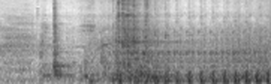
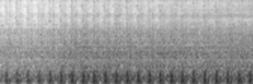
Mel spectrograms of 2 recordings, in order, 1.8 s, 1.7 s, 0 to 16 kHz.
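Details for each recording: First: 2015 Craftsman snowblower, cold day, primed three times, choke on, turtle setting: after a recoil pull the engine catches and settles into a steady, even beat of about three and a half pulses a second, a clean cold start. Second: 2015 Craftsman snowblower, cold start, primed three times, full choke: fast, slightly uneven lumpy, loping chug, running rich with too much gas and too much choke and near stalling; it then died.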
